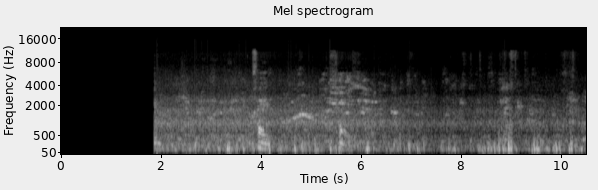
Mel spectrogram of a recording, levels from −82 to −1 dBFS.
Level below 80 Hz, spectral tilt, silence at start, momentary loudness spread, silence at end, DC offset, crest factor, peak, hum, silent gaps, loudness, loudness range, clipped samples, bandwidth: -58 dBFS; -6 dB/octave; 1.85 s; 13 LU; 0 s; under 0.1%; 24 dB; -12 dBFS; none; none; -34 LUFS; 7 LU; under 0.1%; 13.5 kHz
